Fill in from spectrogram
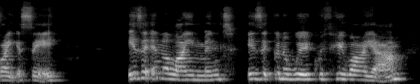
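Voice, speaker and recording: A woman talks with a strong Geordie accent. Her pitch is high. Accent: Geordie, broad. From northern England, Newcastle (Geordie). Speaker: business coach. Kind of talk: interview.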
